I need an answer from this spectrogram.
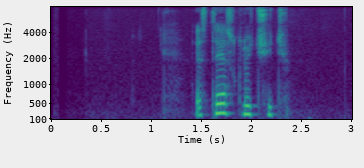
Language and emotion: Russian, neutral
